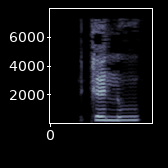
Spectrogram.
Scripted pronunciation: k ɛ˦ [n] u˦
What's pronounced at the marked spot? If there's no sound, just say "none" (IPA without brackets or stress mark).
n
